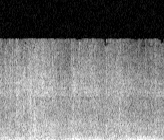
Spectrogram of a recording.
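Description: Faint room tone of a large church: an even, quiet hiss with no music or clear events.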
